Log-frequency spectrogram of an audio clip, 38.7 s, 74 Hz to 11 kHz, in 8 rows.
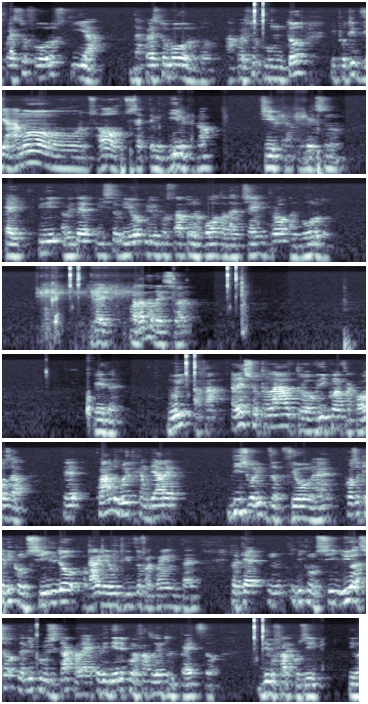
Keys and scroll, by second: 6.7 Return.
